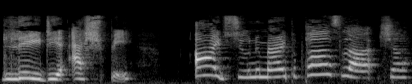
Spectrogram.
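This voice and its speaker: A woman's voice: very high voice, big pitch swings, slow, full character voice. An actress playing a blunt, boisterous, unladylike Victorian teenage girl in a period audio drama. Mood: brash, defiant. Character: brash, coarse-tongued tomboy teenage girl of the gentry.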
